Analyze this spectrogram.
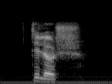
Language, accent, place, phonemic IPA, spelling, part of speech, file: French, France, Lyon, /te.lɔʃ/, téloche, noun, LL-Q150 (fra)-téloche.wav
- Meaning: television; telly, box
